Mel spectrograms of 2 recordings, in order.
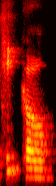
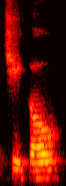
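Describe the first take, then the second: First: The name starts with a hard k sound. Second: The name starts with a soft ch sound. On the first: The speaker calls it right. "that C H gets a hard sound" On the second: The speaker calls it wrong. "You can say Chico without smiling"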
